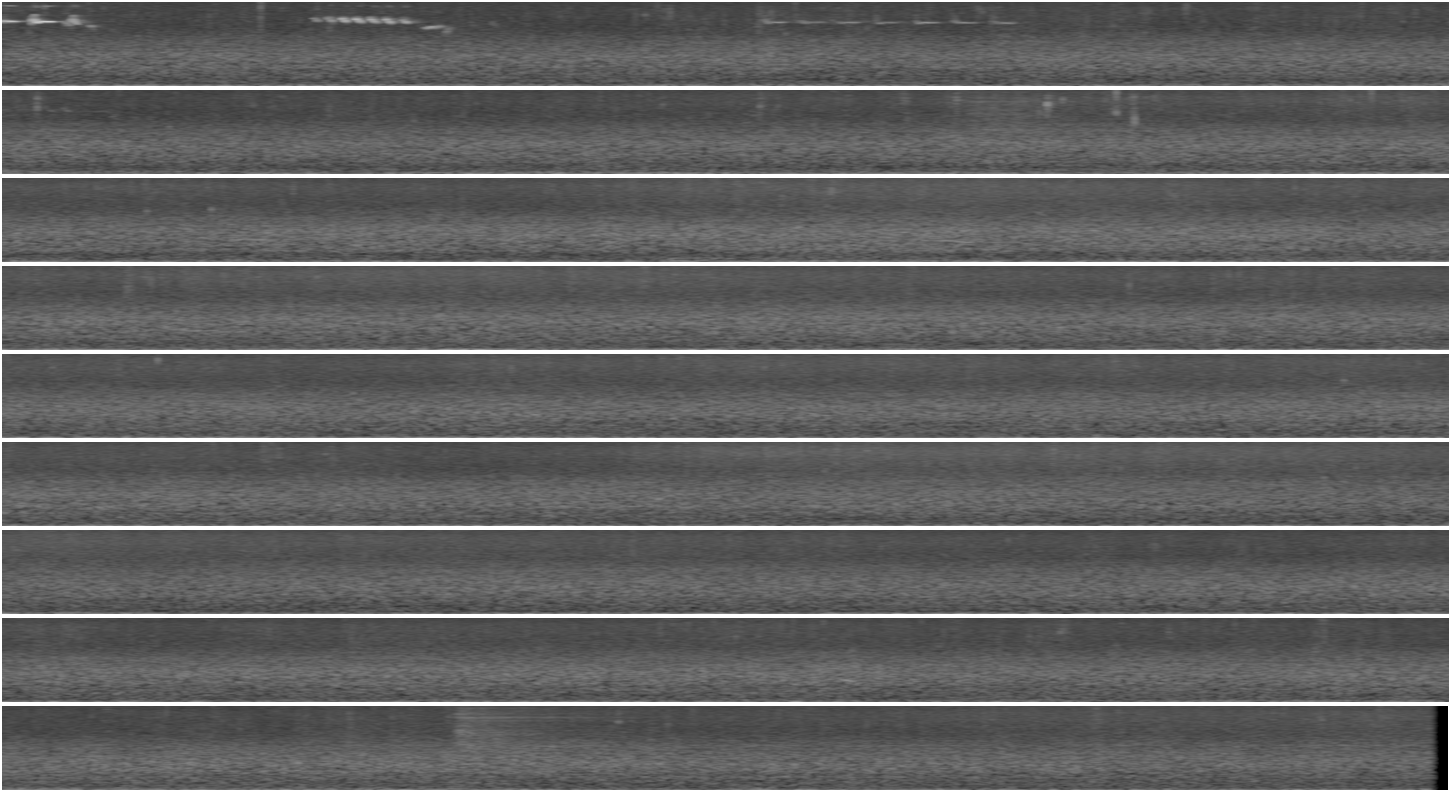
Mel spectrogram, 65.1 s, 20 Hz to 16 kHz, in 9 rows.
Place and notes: Innsbruck, Waltherpark am Inn Österreich - Frühling am Inn
waltherpark, vogelweide, fm vogel, bird lab mapping waltherpark realities experiment III, soundscapes, wiese, parkfeelin, tyrol, austria, walther, park, vogel, weide, fluss, vogel, wasser, inn, wind in blättern, flussgeräuschanpruggen, st.
Innsbruck, Austria, 12 March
